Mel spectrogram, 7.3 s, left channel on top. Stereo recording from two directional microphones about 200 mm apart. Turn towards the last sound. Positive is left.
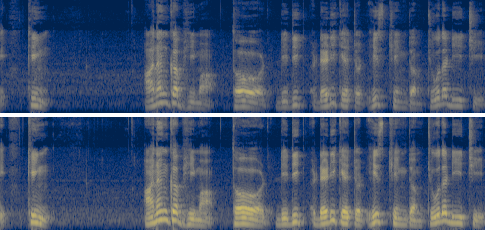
turn(degrees=-40)  # may be behind; listen again after turning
